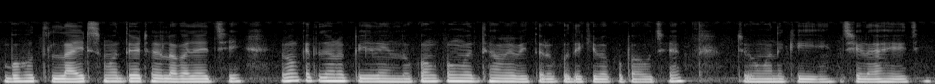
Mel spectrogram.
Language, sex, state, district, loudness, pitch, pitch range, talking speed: Odia, male, Odisha, Malkangiri, -15 LUFS, 135 Hz, 125-145 Hz, 115 wpm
